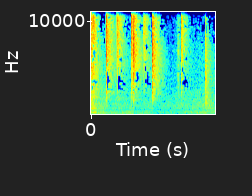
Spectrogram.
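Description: Protective plastic film being peeled off a new phone: a run of short, sharp crackles and rips, about six in two seconds.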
